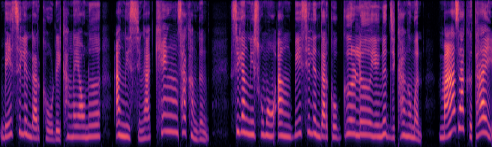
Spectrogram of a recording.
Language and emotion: Bodo, surprised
